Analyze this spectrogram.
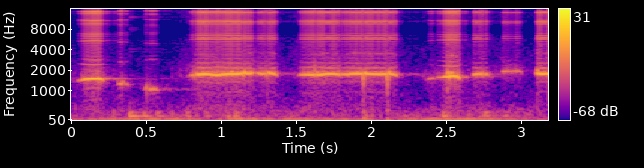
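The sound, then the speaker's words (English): A person whistles a tune in several short, high, clear phrases separated by brief pauses, with no talking. “and I'll whistle along.”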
